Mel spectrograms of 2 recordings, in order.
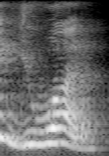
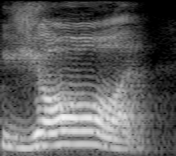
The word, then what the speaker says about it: your: अब इसे भी कुछ बच्चे प्रोनाउंस करते हैं यूअर। तो बच्चों यूअर गलत प्रोनाउंसिएशन है। सही कैसे प्रोनाउंस करते हैं? योर।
